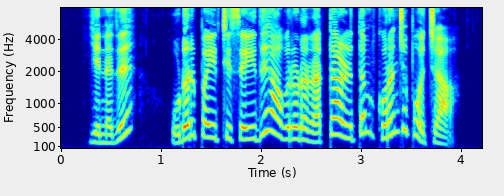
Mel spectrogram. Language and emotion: Tamil, surprised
